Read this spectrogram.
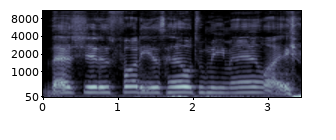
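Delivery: high, breaking into laughter; can't hold the laugh in; cracking up at the joke; laughing hard. Real, not acted.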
